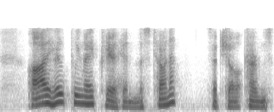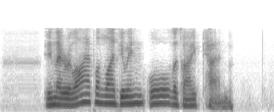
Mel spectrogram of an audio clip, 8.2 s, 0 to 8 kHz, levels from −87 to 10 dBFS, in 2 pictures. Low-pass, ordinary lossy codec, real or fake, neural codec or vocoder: 7.2 kHz; AAC, 16 kbps; fake; codec, 16 kHz, 0.5 kbps, FreqCodec, larger model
